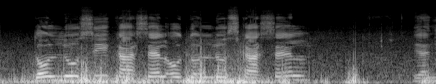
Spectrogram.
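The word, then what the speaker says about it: Dunluce: Ah angat naming destination to Doll Lu castle. Tama ba pronunciation to? Don Lucy. Don Lucy Castle Don Lu Castle.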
